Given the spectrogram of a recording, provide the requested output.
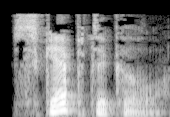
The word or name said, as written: skeptical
